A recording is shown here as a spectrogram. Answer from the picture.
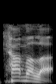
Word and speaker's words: Kamala: you need to learn to say her name Kamala I have noticed several times you incorrectly say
